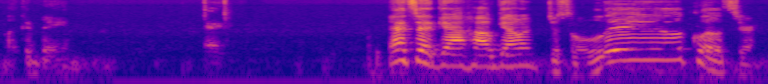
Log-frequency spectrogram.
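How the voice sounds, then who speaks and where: Man doing a young male superhero, high voice, brash, melodramatic, bright and forceful, cartoon heroics. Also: huge pitch swings, slow pace, full character voice. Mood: determined. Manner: melodramatic, exclamatory. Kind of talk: live comic book reading, puppet show.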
